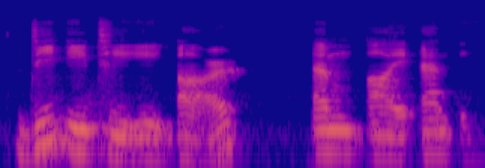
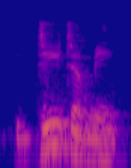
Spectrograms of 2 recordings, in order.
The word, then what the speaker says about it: determine: First word that we mispronounce which is d e t e r m i n e.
